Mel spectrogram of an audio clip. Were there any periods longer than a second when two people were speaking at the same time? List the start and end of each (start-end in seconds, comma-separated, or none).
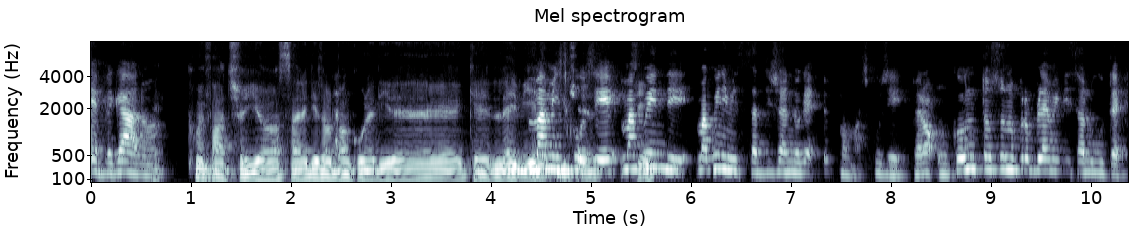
4.3-5.7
